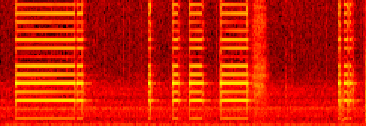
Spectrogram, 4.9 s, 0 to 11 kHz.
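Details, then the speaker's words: Power Probe 3 tester on a wire: short, sharp high-pitched beeps in uneven bursts, its distinct ground-indication tone signalling the probed wire is grounded, with no voltage reading shown. "So that's ground, power, ground, power. Now obviously you're not going to get a voltage reading on the LCD screen for ground because there's no power, but it's just letting you know that that's a ground."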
